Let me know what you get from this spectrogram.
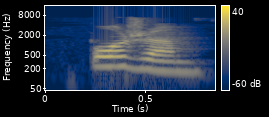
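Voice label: "пожӧм", Komi, female; kpv audio dict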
